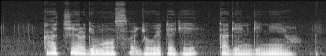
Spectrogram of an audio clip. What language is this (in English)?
Luo (Kenya and Tanzania)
